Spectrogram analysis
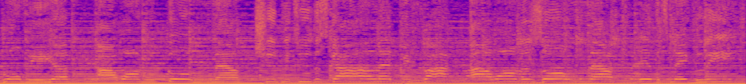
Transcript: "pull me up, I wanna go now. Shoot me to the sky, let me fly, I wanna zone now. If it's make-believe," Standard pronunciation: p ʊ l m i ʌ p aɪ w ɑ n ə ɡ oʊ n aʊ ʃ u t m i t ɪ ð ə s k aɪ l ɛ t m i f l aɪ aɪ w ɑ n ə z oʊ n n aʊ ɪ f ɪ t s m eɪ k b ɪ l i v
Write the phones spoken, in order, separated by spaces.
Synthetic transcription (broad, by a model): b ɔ m i ʌ p aɪ w ɑ n ə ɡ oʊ n aʊ ʃ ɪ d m i t ɪ ð ə s k aɪ l ɛ t m i f aɪ aɪ w ɑ n ə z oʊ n n aʊ ɪ f ɪ t s m eɪ k l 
